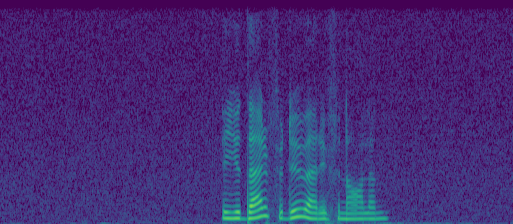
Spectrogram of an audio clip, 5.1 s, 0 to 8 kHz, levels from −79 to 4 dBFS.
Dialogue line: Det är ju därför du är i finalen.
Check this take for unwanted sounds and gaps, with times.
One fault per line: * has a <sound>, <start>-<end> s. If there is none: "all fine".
all fine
